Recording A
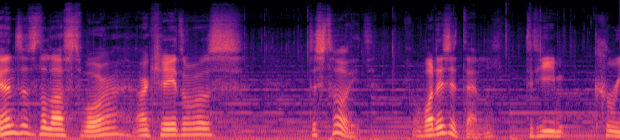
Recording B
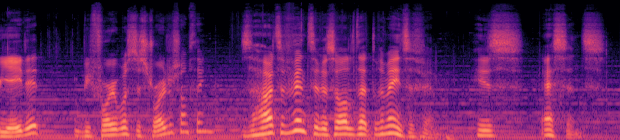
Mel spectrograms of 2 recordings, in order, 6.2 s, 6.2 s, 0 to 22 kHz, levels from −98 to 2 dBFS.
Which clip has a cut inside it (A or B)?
A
